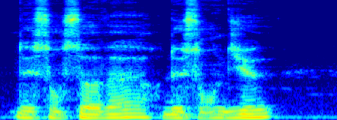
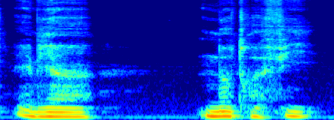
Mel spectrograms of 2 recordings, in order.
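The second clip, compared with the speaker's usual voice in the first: usual speaking voice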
